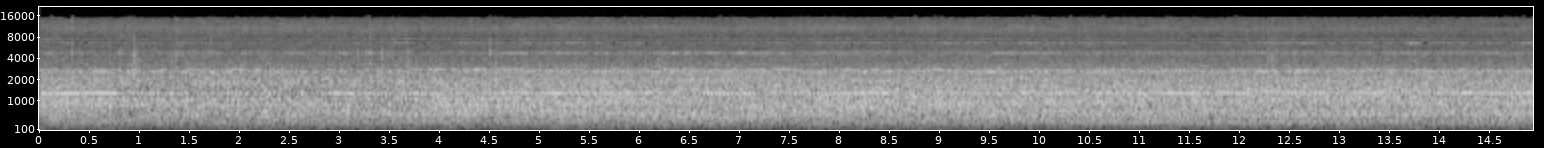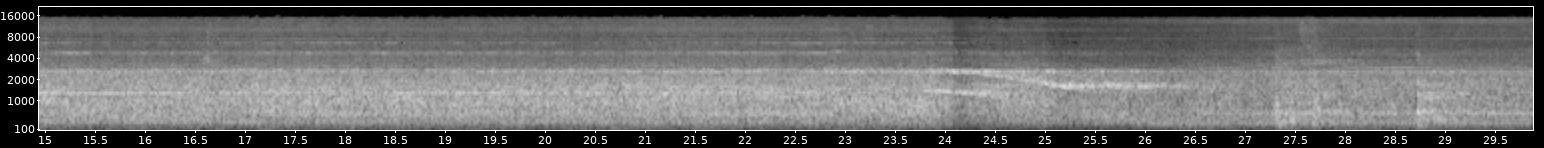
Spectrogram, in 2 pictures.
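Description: VDF Boehringer DUE 800 heavy engine lathe running, a steady mechanical drone with a high gear whine. About 24 seconds in the whine falls in pitch as the machine runs down. A couple of knocks follow near the end.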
